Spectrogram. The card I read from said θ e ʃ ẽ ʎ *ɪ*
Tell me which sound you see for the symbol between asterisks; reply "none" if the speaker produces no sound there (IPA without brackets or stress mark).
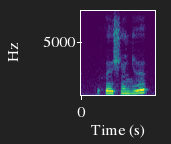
ɪ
